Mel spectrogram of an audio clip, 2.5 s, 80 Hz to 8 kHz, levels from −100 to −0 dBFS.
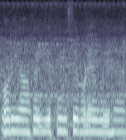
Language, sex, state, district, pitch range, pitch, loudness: Hindi, female, Haryana, Charkhi Dadri, 200-215 Hz, 210 Hz, -16 LUFS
